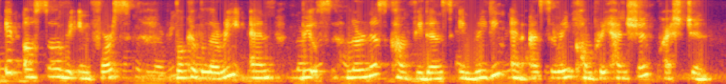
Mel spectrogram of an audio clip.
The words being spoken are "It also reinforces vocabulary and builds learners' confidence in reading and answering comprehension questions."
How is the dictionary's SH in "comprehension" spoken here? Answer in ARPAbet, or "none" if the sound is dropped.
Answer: SH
